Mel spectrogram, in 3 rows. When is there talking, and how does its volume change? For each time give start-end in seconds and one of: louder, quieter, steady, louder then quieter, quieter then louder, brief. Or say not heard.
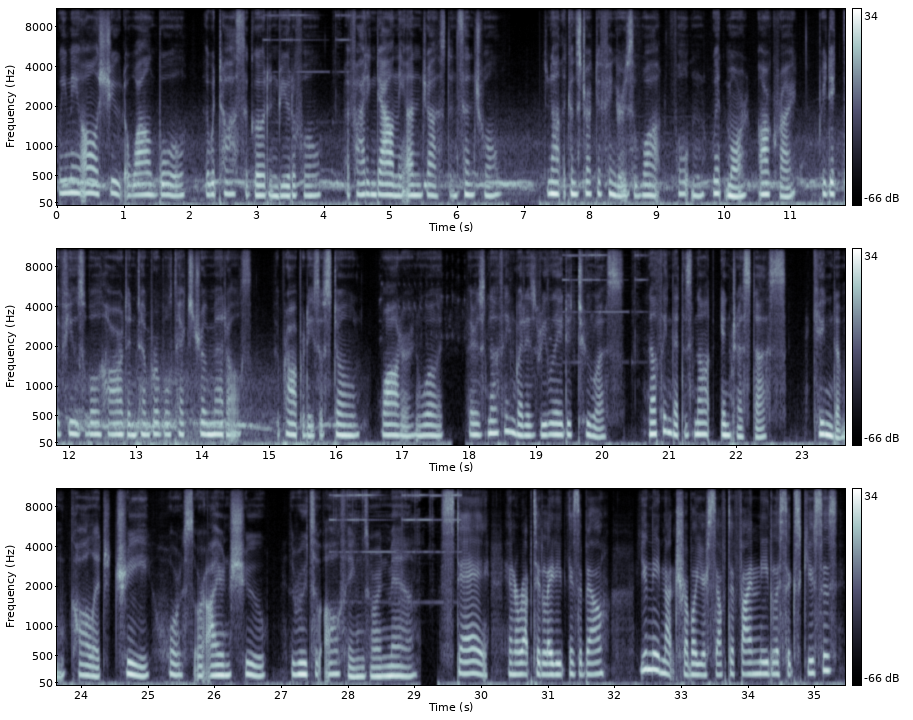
0.0-35.4 steady.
